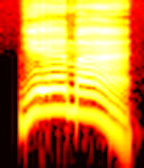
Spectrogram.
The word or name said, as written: 野蛮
